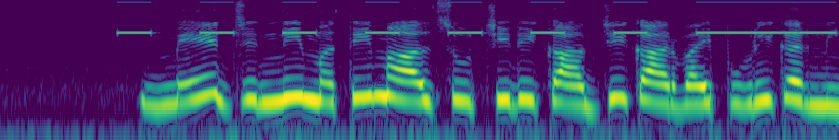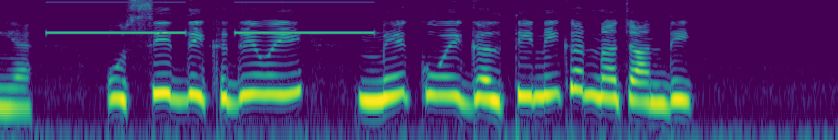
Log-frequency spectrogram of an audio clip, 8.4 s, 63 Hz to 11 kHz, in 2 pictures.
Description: Beep code, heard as a piezo beeper, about 3300 Hz, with speech in Dogri. 7 short, 3 long.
